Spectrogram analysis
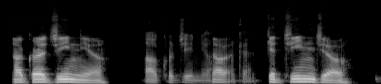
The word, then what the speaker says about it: Grigor: No, I think it's Grigor. Oh, Grigor. No, okay. Gajinho. Okay. Good pronunciation.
